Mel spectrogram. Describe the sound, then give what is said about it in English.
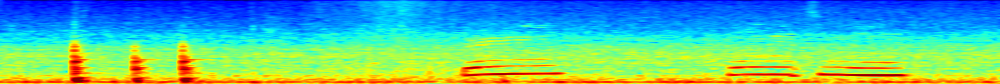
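Three quick, firm knocks on a door in a rapid even rhythm, followed by a pause and then brief muffled voice-like sounds. “Don't answer the door. Do not answer the...”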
